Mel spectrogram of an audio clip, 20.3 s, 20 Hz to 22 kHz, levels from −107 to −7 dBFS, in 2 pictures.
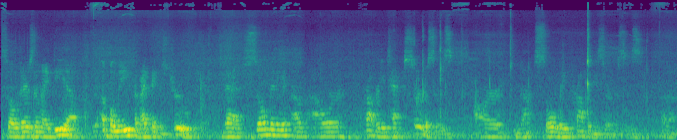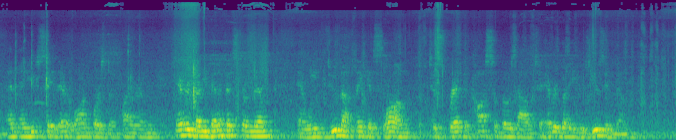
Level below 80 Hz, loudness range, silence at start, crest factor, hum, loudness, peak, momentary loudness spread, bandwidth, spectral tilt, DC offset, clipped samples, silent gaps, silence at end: -60 dBFS; 10 LU; 0 s; 20 dB; none; -22 LUFS; -2 dBFS; 19 LU; over 20 kHz; -9 dB/octave; under 0.1%; under 0.1%; none; 0 s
